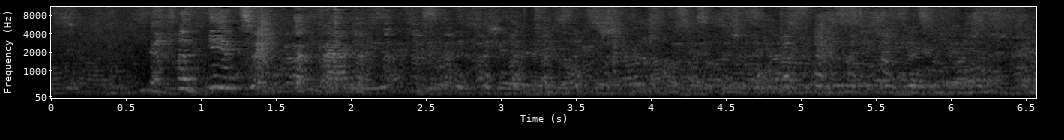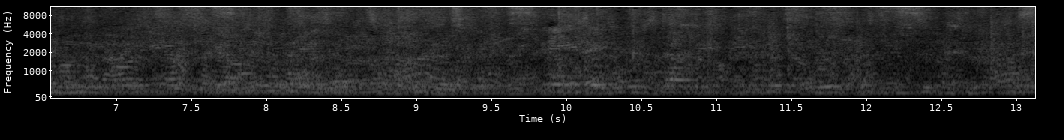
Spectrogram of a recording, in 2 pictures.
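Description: A large crowd of men and women chatters in a steady murmur indoors.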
